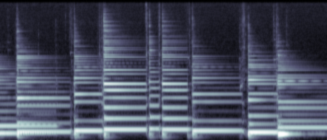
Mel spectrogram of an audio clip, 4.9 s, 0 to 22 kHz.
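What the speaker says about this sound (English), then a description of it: "An ascending minor 3rd sounds like the beginning to Greensleeves." Guitar playing a melody that opens on an ascending minor third, a clear sequence of about nine plucked notes, near and loud with no voice.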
